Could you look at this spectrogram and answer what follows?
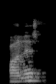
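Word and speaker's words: honest: ऑनेस्ट ऑनेस्ट आप देखो अच्छे से अगर उच्चारण करते हो तो एच उसे नहीं पढ़ते। हम लोग यहां से पढ़ते हैं ऑनेस्ट तो यहां पर एच जो है वो साइलेंट रहता है इसलिए इसके आगे लगा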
